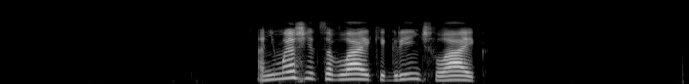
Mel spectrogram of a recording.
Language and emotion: Russian, positive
